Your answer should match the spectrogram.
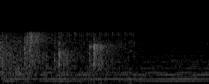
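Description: Applause and cheering from an audience in a hall, dying away, over a steady low hum.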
